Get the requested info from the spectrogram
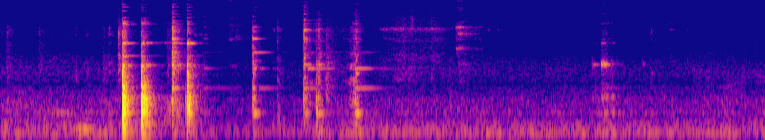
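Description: Kitchen utensils clinking and knocking at a chopping board: four sharp clinks close together about a second in, then a few more around three seconds, some with a brief metallic ring, and one light tap near six seconds.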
